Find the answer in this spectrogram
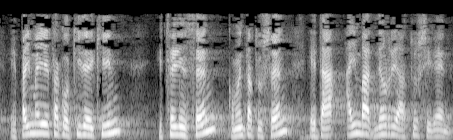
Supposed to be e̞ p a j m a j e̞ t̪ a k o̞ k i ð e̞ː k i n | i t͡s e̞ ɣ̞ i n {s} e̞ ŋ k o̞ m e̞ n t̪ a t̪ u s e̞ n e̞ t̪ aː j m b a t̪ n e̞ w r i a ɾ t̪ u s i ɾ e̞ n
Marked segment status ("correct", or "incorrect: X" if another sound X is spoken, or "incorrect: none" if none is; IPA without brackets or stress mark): correct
